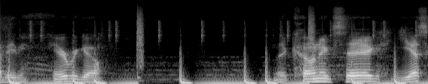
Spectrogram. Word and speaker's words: Koenigsegg: here we go the koenigsegg yes co jessico however you prefer to say it i usually say jessico because i'm american and we mispronounce everything so that in a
